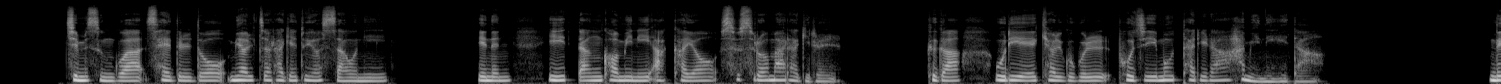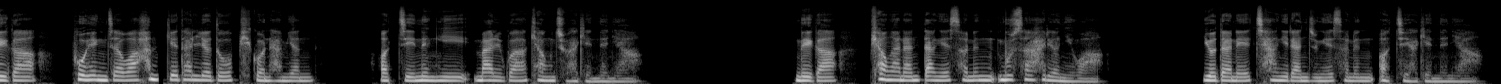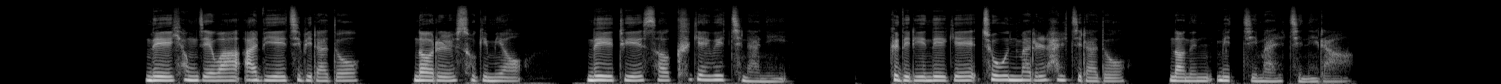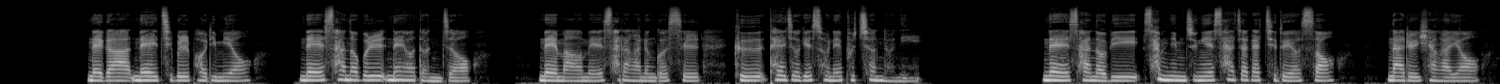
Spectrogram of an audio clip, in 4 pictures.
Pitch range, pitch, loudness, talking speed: 165-195 Hz, 180 Hz, -22 LUFS, 210 characters per minute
